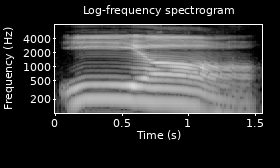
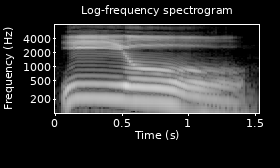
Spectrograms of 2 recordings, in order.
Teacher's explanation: 반모음 J하고 요 단모음들이 결합이 되면 이렇게 이중모음이 되는 것들이 있다.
